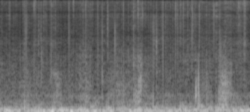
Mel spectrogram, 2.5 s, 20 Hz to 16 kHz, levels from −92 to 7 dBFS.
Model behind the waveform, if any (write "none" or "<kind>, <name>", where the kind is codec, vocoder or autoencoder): codec, SNAC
